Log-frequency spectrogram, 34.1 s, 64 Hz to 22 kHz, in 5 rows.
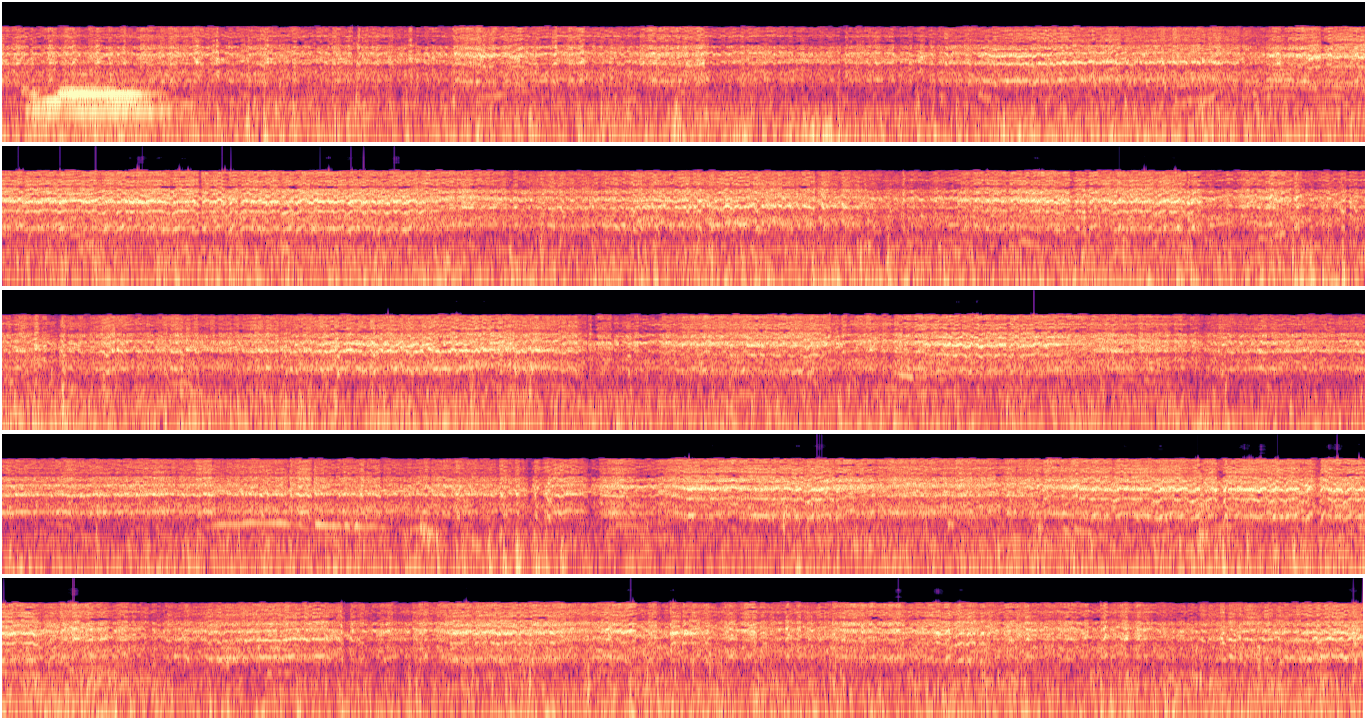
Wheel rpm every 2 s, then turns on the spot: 230, 230, 230, 210, 220, 220, 220, 220, 220, 220, 230, 230, 220, 220, 220, 220, 220.
none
